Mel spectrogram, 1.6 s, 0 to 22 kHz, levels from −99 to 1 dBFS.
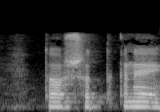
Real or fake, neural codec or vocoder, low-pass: real; none; 7.2 kHz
